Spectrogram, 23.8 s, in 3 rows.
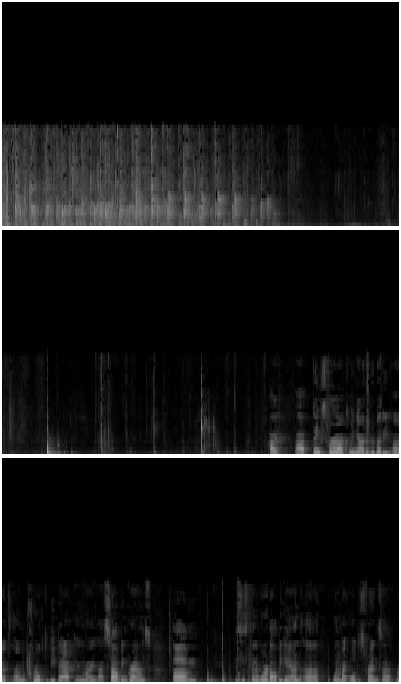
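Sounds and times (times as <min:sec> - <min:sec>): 
audience applause welcoming speaker: 0:00.0 - 0:05.7
speech: 0:13.3 - 0:23.8.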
